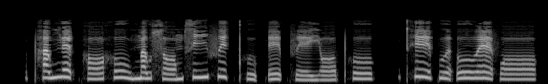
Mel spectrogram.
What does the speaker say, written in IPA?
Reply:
pʰa˧˥wŋɛː˥˨p̚ hɔː˩˧hoː˥˨wma˧wsɔː˩˧m siː˧˥feː˥˨k̚ pʰuː˧˩p̚ʔeː˧p̚ feː˩jɔː˩˧ pʰoː˧k̚ | t̪ʰeː˥˨pu˧˩ə̯ʔoː˧ ʋɛː˥˨fɔː˧

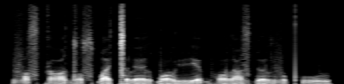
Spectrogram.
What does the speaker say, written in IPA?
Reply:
vɛsˤkɑdusˤ ɓɛǀəl ɛlɓɔl rʲɛ bʱɔlɑzɗəlvə pʰul

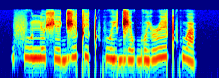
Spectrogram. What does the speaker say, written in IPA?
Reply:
funø ʃed͡ʒɪtit kʷejd͡ʒɛwɡʷɐj ɹetkʷa

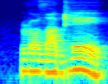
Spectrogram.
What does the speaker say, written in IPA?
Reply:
ɭuðˤɛɖʱe

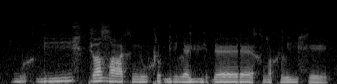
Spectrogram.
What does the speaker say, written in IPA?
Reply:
bʊxɠiːx pʲɛ zˤɛːxnux ɾʊɠilɛ vʲɛɗɛː ɾɛːxzˤʊxli xe

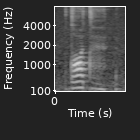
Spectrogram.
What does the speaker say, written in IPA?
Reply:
dˤɪtɛ̤ʔ

